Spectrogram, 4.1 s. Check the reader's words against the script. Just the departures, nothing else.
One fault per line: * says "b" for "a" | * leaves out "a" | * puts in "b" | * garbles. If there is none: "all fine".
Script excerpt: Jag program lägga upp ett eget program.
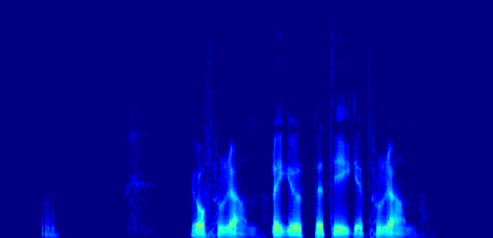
all fine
